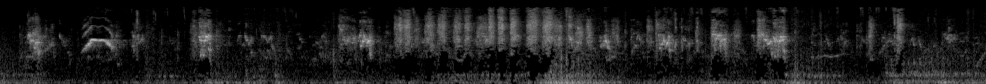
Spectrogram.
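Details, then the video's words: Budgerigar chatter used to stimulate other budgies: quick, buzzy, scratchy notes with a few clearer whistled chirps, running almost continuously, with a soft low rumble in the background. "صوت بادجي لتحفيز طيور البادجي العاشق والمعشوق"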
